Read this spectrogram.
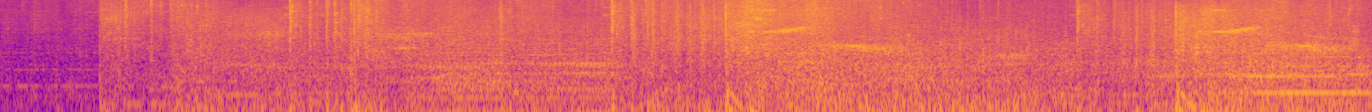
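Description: Laser weapons fire and crackle in bursts.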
